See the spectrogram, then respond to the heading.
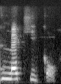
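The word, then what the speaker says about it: México: india espana espana okay now mexico is said as mexico mexico okay so this three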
